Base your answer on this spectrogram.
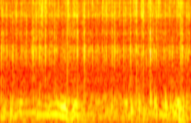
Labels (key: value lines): label: biophony, cascading saw
recorder: HydroMoth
